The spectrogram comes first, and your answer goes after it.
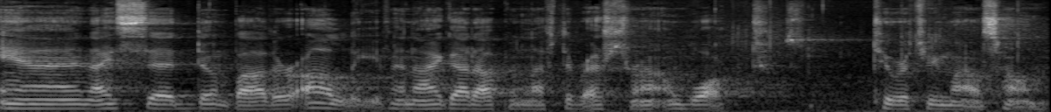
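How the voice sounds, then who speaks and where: At a fairly quick pace, a woman speaks in a very deep, low pitch with monotone, flat intonation, amid noticeable background noise and audible room echo. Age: 60s. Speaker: domestic abuse survivor. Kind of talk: testimony.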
